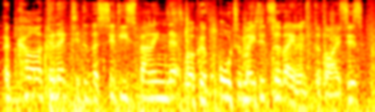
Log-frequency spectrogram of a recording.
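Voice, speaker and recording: A man's voice: high voice, quick pace, gravelly, over loud music. A British man voicing a witty, sarcastic artificial intelligence assistant in a video game, with a wry, chatty manner. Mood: mocking, amused. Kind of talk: scripted video game voice acting.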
